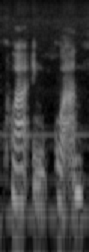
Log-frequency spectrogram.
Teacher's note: And in sets 7 and 8, you have the labialized velars qua and gua.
